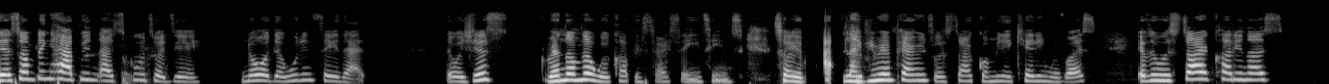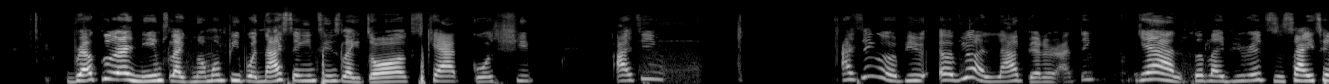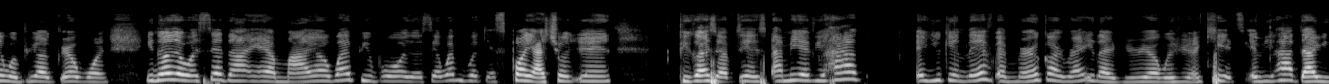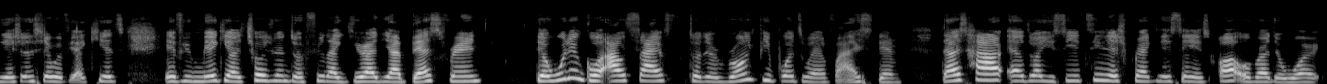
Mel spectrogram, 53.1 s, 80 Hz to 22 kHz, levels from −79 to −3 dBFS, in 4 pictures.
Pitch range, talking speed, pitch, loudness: 220-270 Hz, 175 wpm, 240 Hz, -24 LUFS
